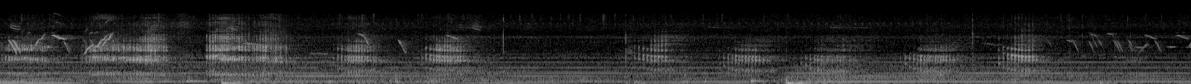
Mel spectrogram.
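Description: Fallow buck groaning in the rut: a run of short, belching groans at about one a second, with a brief pause midway. Small birds chirp over it.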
